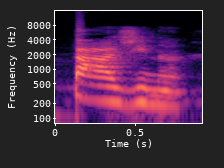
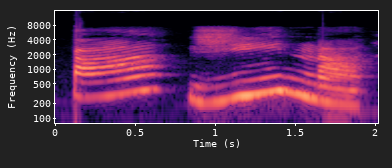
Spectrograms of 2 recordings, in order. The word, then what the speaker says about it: página: no exemplo da palavra página. página. A primeira sílaba é o pá, que é uma palavra proparoxítono e por isso é acentuada.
